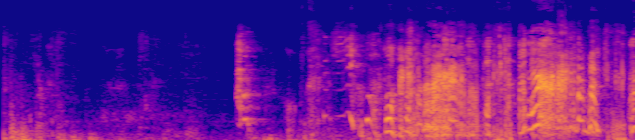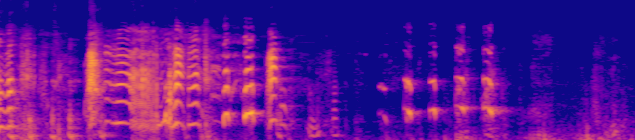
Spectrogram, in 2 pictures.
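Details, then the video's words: Boston Terrier making wild vocal sounds while playing with a Keeshond: a quiet start, then a long run of harsh, warbling growl-grumbles, followed by a series of short, sharp yips and squeaks with pauses between them. "Boston Terrier Makes Crazy Sounds While Playing With Keeshond Brother!"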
